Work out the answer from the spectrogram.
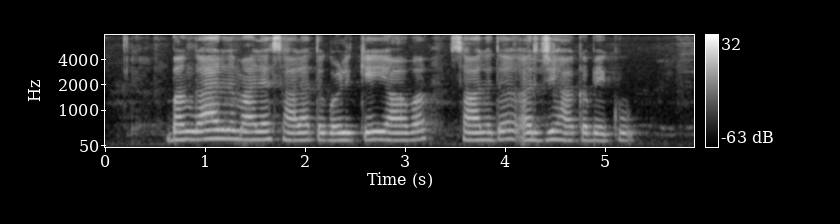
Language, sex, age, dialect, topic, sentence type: Kannada, female, 18-24, Dharwad Kannada, banking, question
